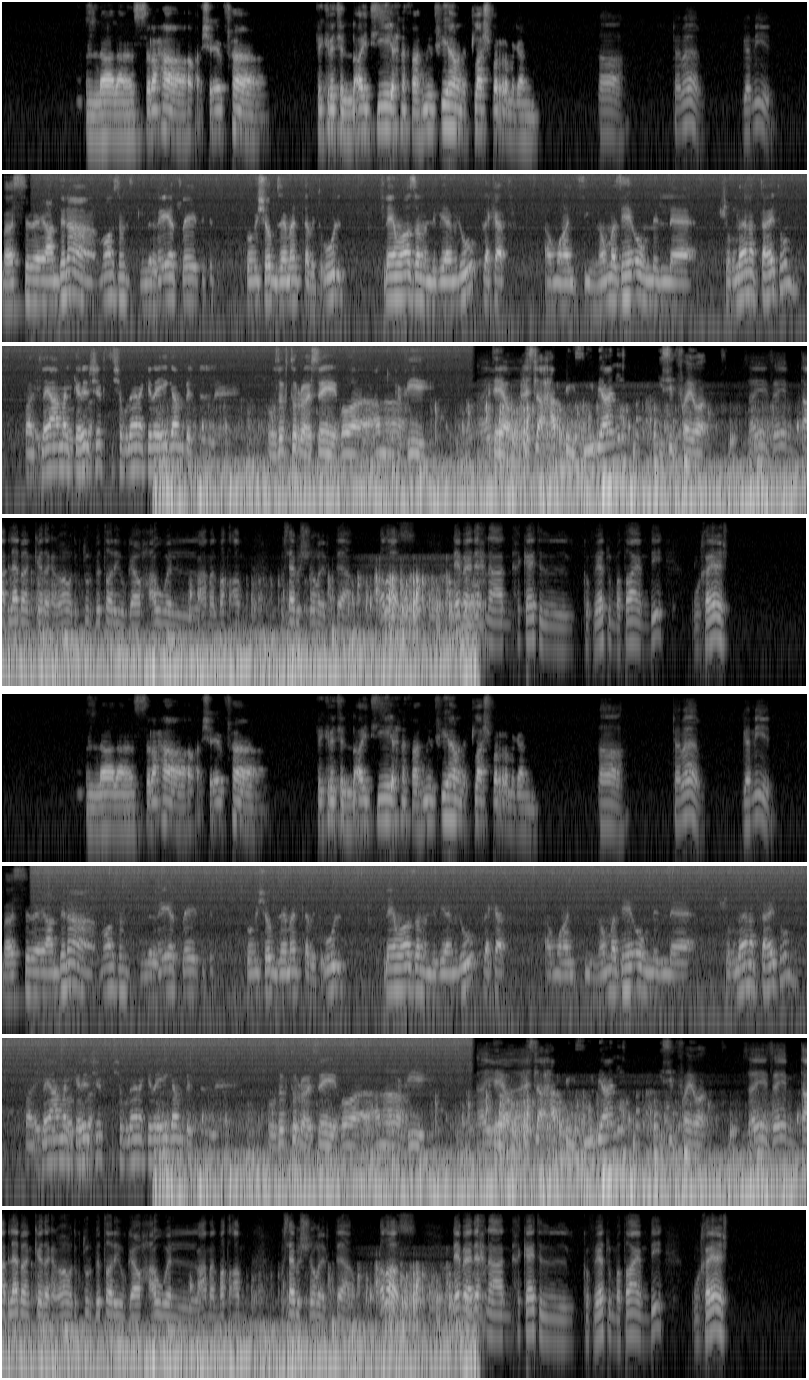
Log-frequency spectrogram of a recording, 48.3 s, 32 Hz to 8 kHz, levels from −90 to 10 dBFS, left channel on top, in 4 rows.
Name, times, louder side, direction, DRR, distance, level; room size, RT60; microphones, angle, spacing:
voice 1, 1.3-3.9 4.7-8.0 12.1-15.0 15.7-17.2 17.7-19.6 20.2-22.5 22.8-24.0 24.5-27.7 28.1-30.6 31.3-33.6 34.0-34.8 43.1-43.5, left 6 dB, 75° left, 0.4 m, -31 dB
voice 2, 8.9-9.3 10.1-10.5 11.1-11.5 24.6-24.8 25.1-25.5 29.8-30.2 31.3-32.1 35.2-39.9 40.4-41.5 41.9-42.4 43.0-46.1 46.6-47.1, right 3 dB, 25° right, 0.5 m, -35 dB
sound 1, 12.5-31.2, right 7 dB, 80° right, 1.1 m, -41 dB
sound 2, 26.4-43.4, left 1 dB, 25° left, 0.5 m, -29 dB
3.7 x 2.8 x 2.3 m
head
